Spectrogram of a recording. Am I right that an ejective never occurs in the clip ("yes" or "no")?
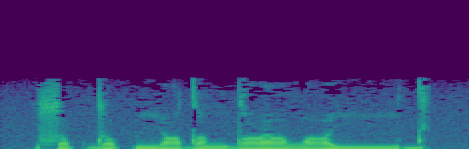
yes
